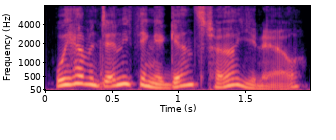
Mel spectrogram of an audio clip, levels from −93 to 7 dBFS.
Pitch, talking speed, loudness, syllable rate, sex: 170 Hz, 210 wpm, -16 LUFS, 6.1 syllables/s, male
